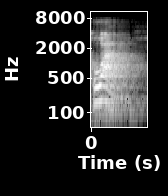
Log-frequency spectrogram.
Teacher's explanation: Agrega al inicio mismo de la palabra esa aspiración, de manera que pronunciamos como una J suave. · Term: espíritu áspero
